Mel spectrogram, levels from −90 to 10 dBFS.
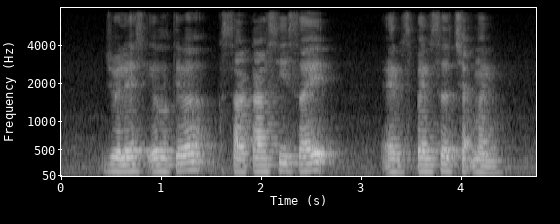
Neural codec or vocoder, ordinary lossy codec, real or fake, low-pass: none; none; real; 7.2 kHz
